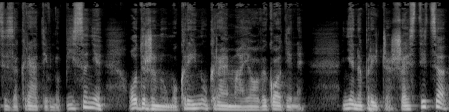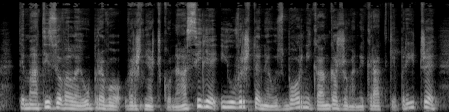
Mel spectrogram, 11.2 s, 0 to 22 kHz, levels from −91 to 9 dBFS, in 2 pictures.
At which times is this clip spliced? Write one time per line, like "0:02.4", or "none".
none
